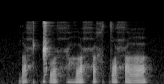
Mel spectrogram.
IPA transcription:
ɾ a ħ ǁ o ħ ɦ ʌ ħ ɨ x tˤ ʏ ħ a

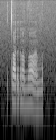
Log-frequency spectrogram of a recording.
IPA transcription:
tˤ ɛ r ɛ̃ dˤ ã v

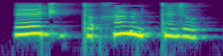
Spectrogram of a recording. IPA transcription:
ɛː d͡ʒ ʊ ɖ tː ʌ ʔ x ã ɳ ã ɖ tː ɛ̃ z ʊ

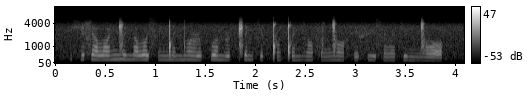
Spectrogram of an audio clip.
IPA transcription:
ç ə ɬ e lˠ œ ŋ͡ǀ y n e lˠ y s ə̃ ŋ͡ǃ e n d ɔ̃ ɭ o k͡p o n ɭ o ǁ e ŋ s ø ǃ ɔ̃ ǃ ø n z ɔ̃ f ɔ ŋ͡ǀ ɔ̃ h e f y s ə̃ l ə̃ s y ŋ͡ǀ ɔ

